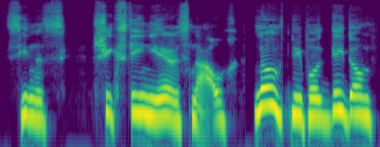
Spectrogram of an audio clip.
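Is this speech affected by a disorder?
Yes: cerebral palsy; from birth, no breathing first 40 minutes, feet opposite of Charlie Chaplin, shaking body, cramps, pain; cramp and pain free in Thailand, pain returns in Sweden.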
